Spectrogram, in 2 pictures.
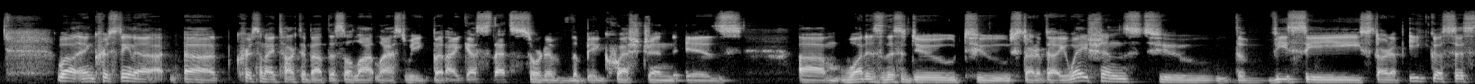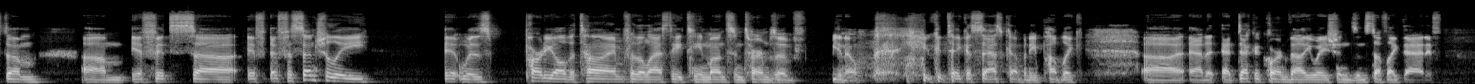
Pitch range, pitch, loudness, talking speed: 105-130 Hz, 115 Hz, -15 LUFS, 160 wpm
